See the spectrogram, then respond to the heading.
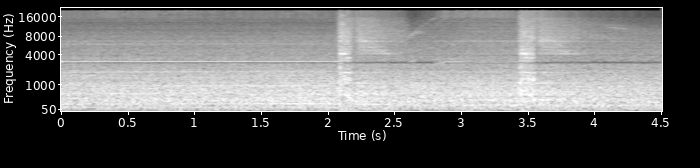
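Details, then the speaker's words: Fiat 124 Spider Abarth, tuned, after the fix: Forge wastegate actuator spring swapped yellow to purple and Forge atmospheric BOV crack pressure lowered from about 11 to 9.5, tune untouched. Steady pull, clean turbo whoosh, short blow-off releases, no low-rpm surge or high-rpm stutter. "so as you can hear it's smooth both the issues i had the blow off low rpm surging the higher rpm with the wastegate actuator going off it was all fixed from swapping out those parts and putting the right springs in"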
